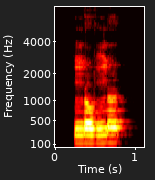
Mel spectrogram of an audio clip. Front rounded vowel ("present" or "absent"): absent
